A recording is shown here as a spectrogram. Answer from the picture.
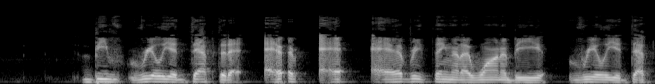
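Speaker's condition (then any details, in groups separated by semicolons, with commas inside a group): Stuttering; person who stutters; in psychotherapy, helping with letting go and accepting stuttering; stutter-like tension when signing own name, worse under pressure or with people watching; prolonged sounds, blocks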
